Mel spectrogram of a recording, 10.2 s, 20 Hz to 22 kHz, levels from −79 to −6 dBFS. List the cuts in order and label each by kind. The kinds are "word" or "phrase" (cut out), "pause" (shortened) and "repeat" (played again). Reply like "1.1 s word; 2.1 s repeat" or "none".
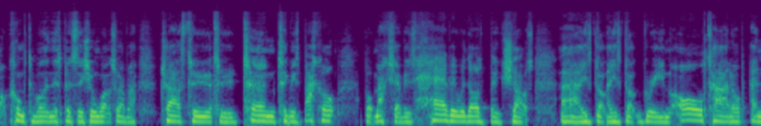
2.8 s word; 3.8 s word; 8.1 s repeat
